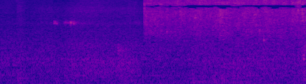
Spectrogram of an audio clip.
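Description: A tap runs steadily into a sink while dishes are washed, a continuous hissing rush of water that turns brighter and stronger about halfway through, with no voices.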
